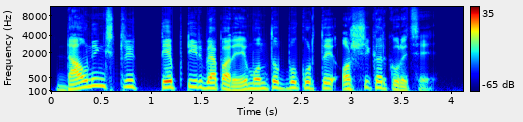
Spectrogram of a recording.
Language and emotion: Bengali, neutral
